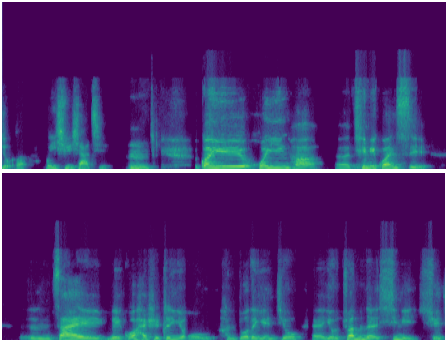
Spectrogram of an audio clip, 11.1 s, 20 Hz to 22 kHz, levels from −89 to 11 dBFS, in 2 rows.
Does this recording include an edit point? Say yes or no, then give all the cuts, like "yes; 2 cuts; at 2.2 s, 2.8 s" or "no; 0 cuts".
yes; 3 cuts; at 1.5 s, 4.1 s, 9.4 s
